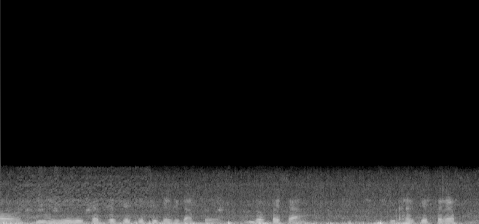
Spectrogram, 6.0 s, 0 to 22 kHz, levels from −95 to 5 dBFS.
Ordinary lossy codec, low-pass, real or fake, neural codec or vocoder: Opus, 16 kbps; 5.4 kHz; real; none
